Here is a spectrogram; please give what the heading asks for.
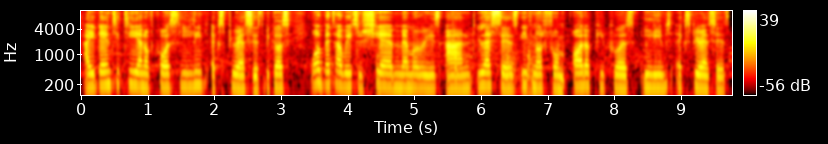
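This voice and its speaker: A woman's voice: on the low side, flat delivery, measured pace, a little hiss or hum. A woman with a Nigerian accent hosts a podcast interview, talking in a chatty and upbeat way. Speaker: podcast host.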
